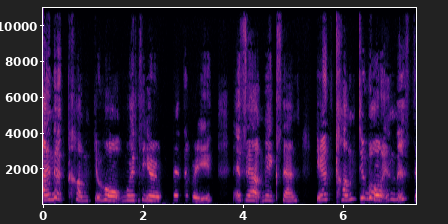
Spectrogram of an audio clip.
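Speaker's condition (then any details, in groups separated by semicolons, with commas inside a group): Cerebral palsy; spasticity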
